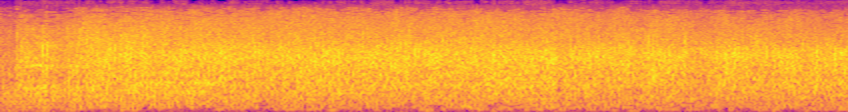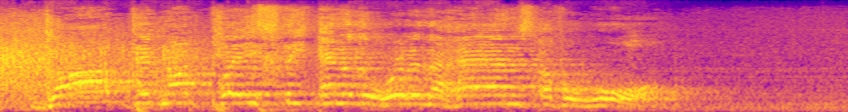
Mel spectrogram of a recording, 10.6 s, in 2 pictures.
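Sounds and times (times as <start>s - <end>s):
audience clapping: 0.0s - 6.4s
speech: 7.0s - 9.6s.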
